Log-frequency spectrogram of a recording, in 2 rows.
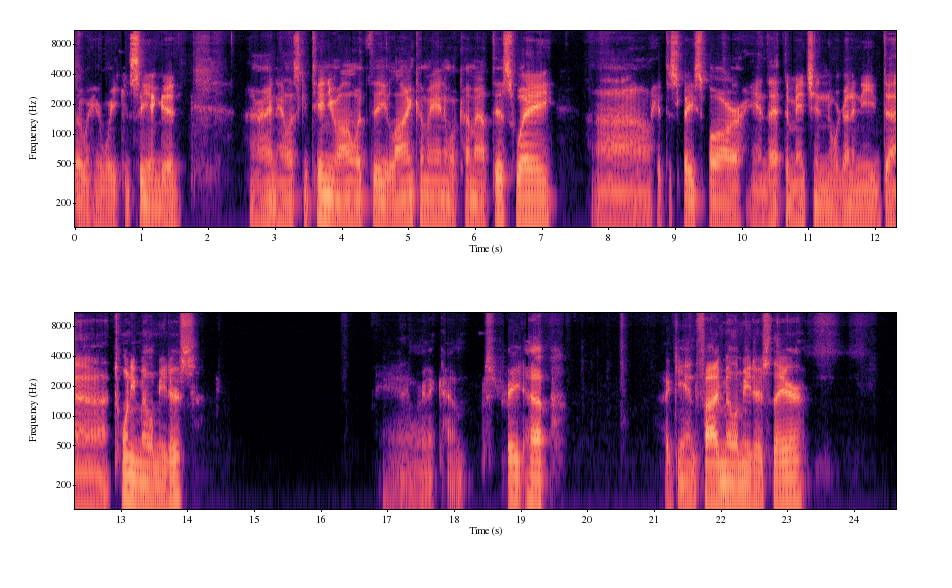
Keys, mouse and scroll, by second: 4.6-9.6 drag, 9.5 space, 17.4-20.5 drag, 20.3 space.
